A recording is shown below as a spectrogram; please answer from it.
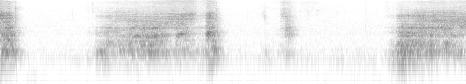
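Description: A wooden stylus scrapes the black coating off a flat scratch-art paper card lying on a table, using short strokes. The result is dry, rasping scratches in bursts, some long and sustained, others brief. Quiet gaps fall between them, and the scraping has a bright, papery texture.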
